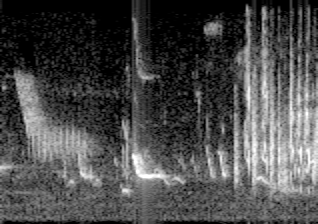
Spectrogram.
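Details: A house wren sings a descending slurred whistle, then a sharp downward note, followed by a rapid churring trill of high chips.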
